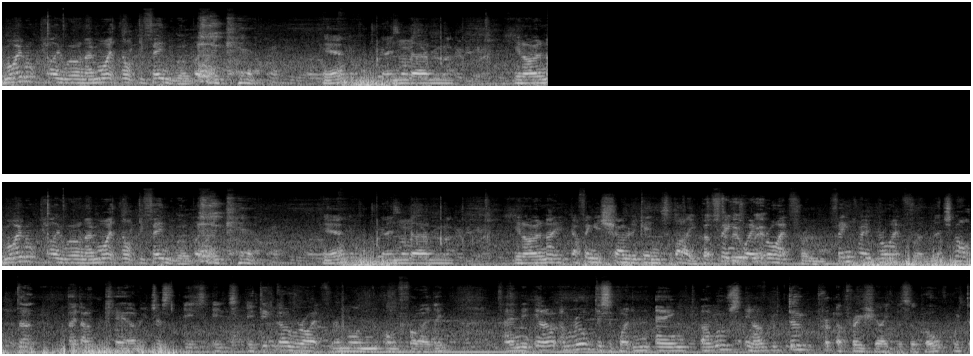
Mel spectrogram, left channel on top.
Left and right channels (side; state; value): left; drops out; at 5.5 s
